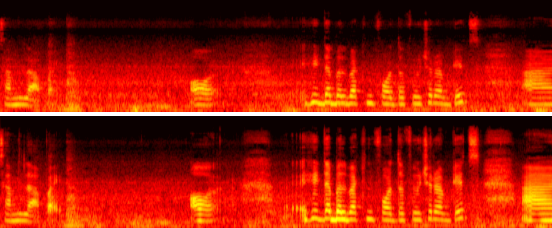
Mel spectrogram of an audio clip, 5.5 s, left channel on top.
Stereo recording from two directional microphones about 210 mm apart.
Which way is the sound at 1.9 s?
50° right (ahead or behind).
